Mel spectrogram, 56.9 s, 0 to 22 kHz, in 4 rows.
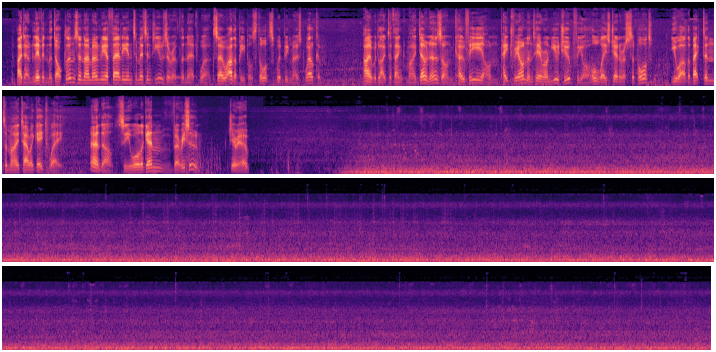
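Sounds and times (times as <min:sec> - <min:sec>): vehicle interior rumble: 0:00.0 - 0:56.9.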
